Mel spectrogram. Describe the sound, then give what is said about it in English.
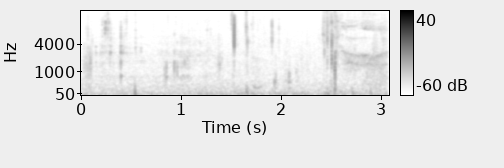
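Mouth sounds of someone sipping a Four Loko malt beverage from the Drink Four Brewing Company: scattered wet clicks and smacks, then a brief louder slurp and swallow near the end, with no talking. “Those of you out there that know uh, what I'm talking about, uh, when you do sip these down,”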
